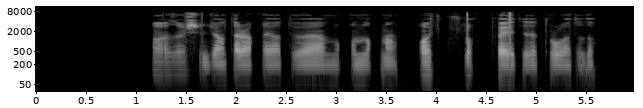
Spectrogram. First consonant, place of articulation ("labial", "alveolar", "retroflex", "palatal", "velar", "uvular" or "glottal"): glottal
